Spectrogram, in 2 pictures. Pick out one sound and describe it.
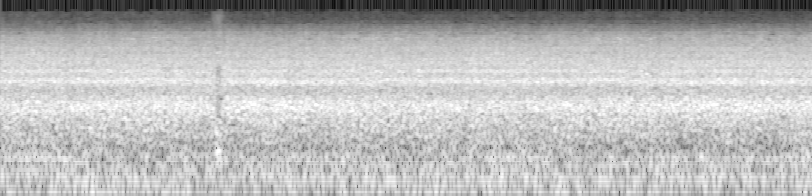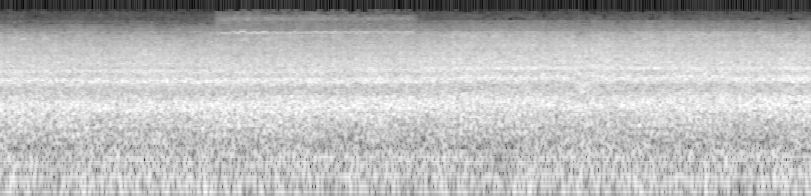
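A train rumbles and hums steadily along the track.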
